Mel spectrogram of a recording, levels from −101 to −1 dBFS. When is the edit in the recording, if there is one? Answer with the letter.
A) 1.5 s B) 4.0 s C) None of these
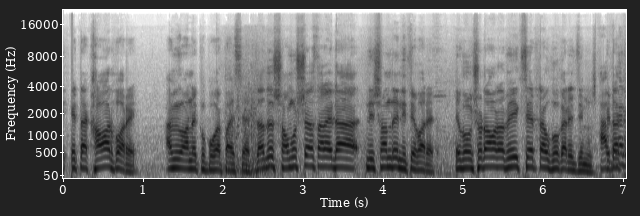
C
